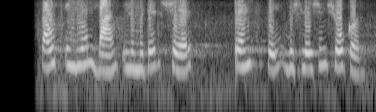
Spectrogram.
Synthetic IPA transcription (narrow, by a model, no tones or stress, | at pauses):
saut̪ʰiɳɖijənbæ̃ŋklimiʈeɽɕejəɾʈɾẽɳɖst͡seʋiɕleɕənɕokəɾ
